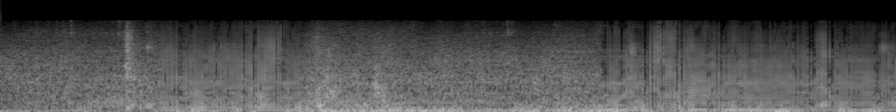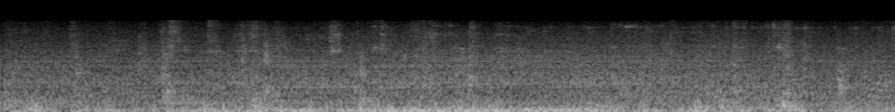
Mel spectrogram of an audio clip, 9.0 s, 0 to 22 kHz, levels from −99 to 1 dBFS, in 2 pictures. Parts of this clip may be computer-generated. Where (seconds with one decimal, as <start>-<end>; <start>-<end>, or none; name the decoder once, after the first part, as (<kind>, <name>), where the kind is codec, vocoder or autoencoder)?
0.8-1.5 (vocoder, BigVGAN v2); 3.0-4.5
